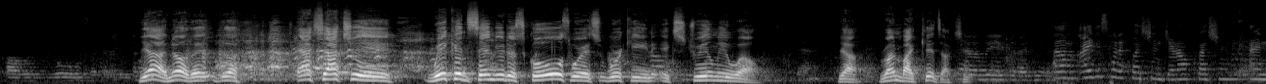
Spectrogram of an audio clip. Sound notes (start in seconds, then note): 1.4 audience laughing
